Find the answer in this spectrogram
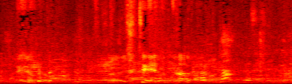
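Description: Several people chatting, voices overlapping close to the microphone.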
